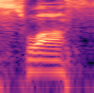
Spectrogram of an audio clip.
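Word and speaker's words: soif: one of those words suave where we get to pronounce the final consonant we don't always get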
